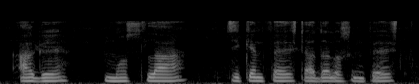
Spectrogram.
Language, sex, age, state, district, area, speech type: Odia, male, 18-30, Odisha, Koraput, urban, spontaneous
